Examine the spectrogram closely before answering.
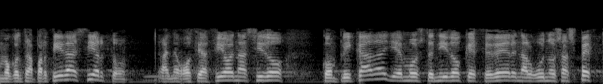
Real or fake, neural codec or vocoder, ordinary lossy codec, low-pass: real; none; none; 5.4 kHz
